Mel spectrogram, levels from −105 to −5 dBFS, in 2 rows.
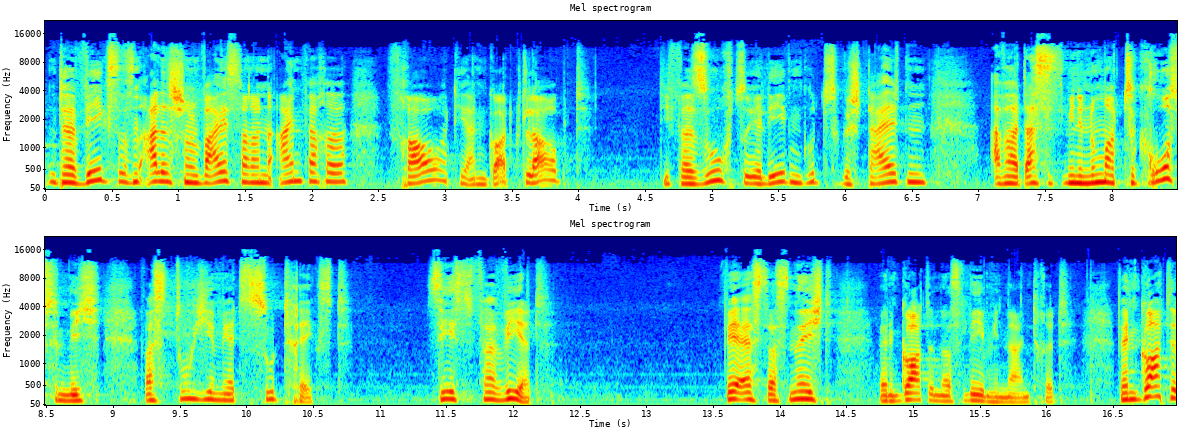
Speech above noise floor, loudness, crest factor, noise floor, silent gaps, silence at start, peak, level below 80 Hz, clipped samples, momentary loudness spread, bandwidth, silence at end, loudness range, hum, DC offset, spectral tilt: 33 dB; -23 LUFS; 20 dB; -56 dBFS; none; 0 s; -2 dBFS; -58 dBFS; under 0.1%; 11 LU; 15.5 kHz; 0 s; 4 LU; none; under 0.1%; -4.5 dB/octave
